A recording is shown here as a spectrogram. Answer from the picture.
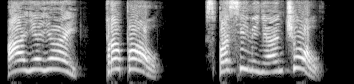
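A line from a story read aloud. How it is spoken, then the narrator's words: Wild scream. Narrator (Russian): Илья с криком дико закричал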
